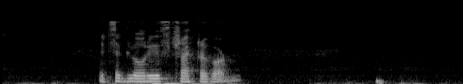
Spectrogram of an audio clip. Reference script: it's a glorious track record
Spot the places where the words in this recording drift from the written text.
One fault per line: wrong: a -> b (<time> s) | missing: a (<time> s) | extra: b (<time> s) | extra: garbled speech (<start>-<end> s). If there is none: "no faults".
no faults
